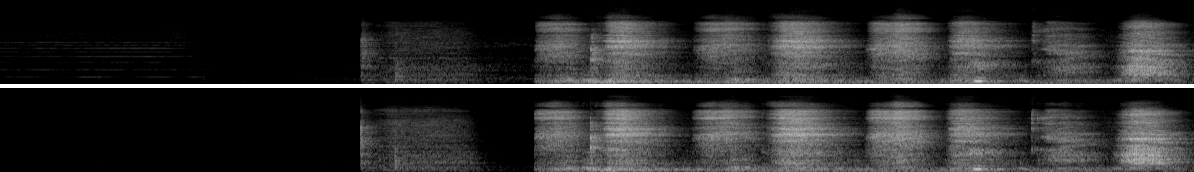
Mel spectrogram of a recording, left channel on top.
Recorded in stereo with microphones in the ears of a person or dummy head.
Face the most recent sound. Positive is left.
turn(degrees=-80)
